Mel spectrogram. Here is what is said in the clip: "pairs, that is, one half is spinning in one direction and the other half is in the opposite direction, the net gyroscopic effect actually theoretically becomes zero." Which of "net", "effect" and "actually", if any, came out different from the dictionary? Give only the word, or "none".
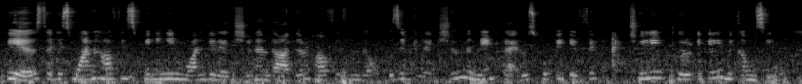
none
